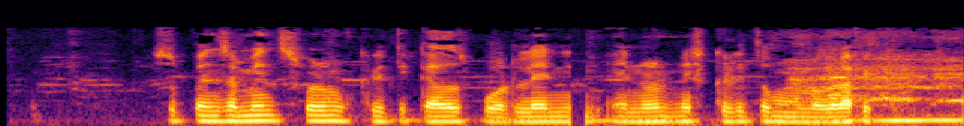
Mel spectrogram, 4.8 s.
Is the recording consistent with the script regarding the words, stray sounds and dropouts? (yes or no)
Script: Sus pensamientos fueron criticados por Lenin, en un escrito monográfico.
no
